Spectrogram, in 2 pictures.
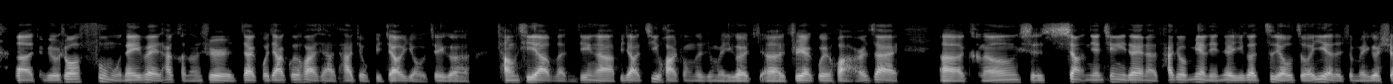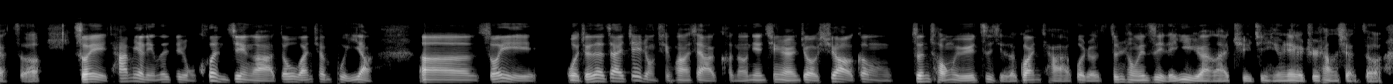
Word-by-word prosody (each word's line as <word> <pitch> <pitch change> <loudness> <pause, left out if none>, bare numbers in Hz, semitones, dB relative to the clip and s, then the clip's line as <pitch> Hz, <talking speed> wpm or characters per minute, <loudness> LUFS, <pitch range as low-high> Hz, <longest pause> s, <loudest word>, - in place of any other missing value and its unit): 呃， 100 -1 +4
就 - - -21
比 - - -4
如 100 - 0
说 125 +3 +3
父 145 +2 -7
母 100 -6 -8
那 105 0 +5
一 - - 0
辈， 110 -4 +3
他 105 +5 -1
可 - - -11
能 85 +2 -12
是 95 -4 0
在 105 -1 +5
国 100 - -6
家 105 -1 +4
规 115 +2 -4
划 105 -2 +2
下， 90 -2 -5
他 - - -2
就 - - -8
比 - - -11
较 95 0 +4
有 90 - -7
这 95 -1 -4
个 80 -2 -4 0.2
长 100 +1 +2
期 110 +1 +5
啊， 100 -1 +6
稳 90 -5 -10
定 105 +4 -4
啊， 90 -2 +3
比 - - -12
较 - - +2
计 - - -6
划 - - +3
中 95 0 -15
的 90 - -8
这 90 - -11
么 85 -1 -8
一 85 - -7
个， 90 -1 +3 0.2
呃， 85 -1 +2
职 100 - +1
业 100 -1 +6
规 95 +2 -1
划。 - - +2
而 - - -4
在， - - +3 0.4
呃， 90 -2 +4
可 - - -12
能 105 +5 0
像 105 - -3
像 - - +3
年 105 0 0
轻 125 +3 -3
一 110 - -3
代 110 -1 +4
呢， 95 -2 -4
他 110 - 0
就 115 -1 -1
面 115 -1 +1
临 95 +1 -4
着 110 -1 +1
一 100 +1 -3
个 105 -1 +3
自 125 - -4
由 100 0 +2
择 95 - -1
业 130 - +2
的 90 - -6
这 - - -10
么 90 -1 -6
一 - - -7
个 100 - +1
选 95 - -2
择。 - - -3 0.3
所 120 +1 +8
以 110 -5 +3
他 145 0 +2
面 150 -2 +1
临 105 -3 -4
的 120 - -5
这 120 - -5
种 105 -5 -7
困 180 -10 +1
境 115 -2 +2
啊， 90 -2 +2
都 125 +7 -2
完 110 0 +1
全 120 -2 -6
不 - - -6
一 - - -8
样。 - - +2 0.5
呃， 110 -2 +4
所 125 +7 +1
以 95 -10 0 0.3
我 100 -1 +3
觉 - - +2
得 150 -1 +2
在 145 -2 +2
这 190 +5 -2
种 105 - -7
情 - - -10
况 - - 0
下， - - +1
可 - - -13
能 90 +2 -6
年 105 -1 0
轻 120 +1 -4
人 100 -1 +2
就 100 - +2
需 - - -2
要 - - +4
更 100 -8 -6 0.2
遵 140 -1 +3
从 105 -2 0
于 100 +1 +1
自 125 +4 -6
己 - - -9
的 80 - -5
观 110 +1 +3
察， 85 -4 -5
或 - - -1
者 85 0 -4
遵 120 +6 -5
从 105 -4 -1
于 - - 0
自 105 +3 -4
己 - - +2
的 85 - -1
意 115 +6 0
愿， 90 -4 +2
来 85 0 -2
去 85 0 -5
进 95 +3 -6
行 90 +1 -5
这 95 - +3
个 85 - +1
职 95 - -1
场 95 - -1
的 85 - -8
选 - - -1
择。 - - -4
100 Hz, 310 characters per minute, -25 LUFS, 90-110 Hz, 0.5 s, 所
